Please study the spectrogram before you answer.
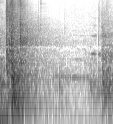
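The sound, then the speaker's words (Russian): A door being locked gives a faint clattering rattle at the start, quieter handling after it, and another click and rattle near the end. “Оля запирает дверь и поднимается с подругой на лифте.”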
